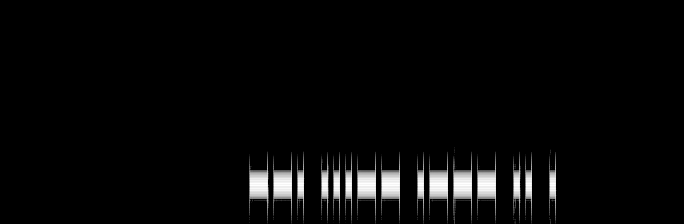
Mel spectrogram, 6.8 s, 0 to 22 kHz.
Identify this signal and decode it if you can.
Morse code, heard as a keyed tone, about 20 wpm, 700 Hz. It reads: G3JIE
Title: DXCC-100 Call Signs - 5 Characters - Repeated 3x - 20wpm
